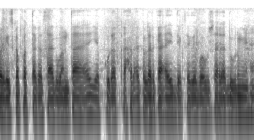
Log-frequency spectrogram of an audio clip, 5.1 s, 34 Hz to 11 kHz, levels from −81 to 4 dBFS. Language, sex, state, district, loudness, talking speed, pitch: Hindi, male, Bihar, West Champaran, -16 LUFS, 235 wpm, 95 Hz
